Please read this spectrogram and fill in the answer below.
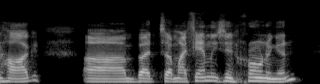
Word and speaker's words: Groningen: But my family's in Groningen. The G is like, yeah, it's hard to pronounce, Groningen.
